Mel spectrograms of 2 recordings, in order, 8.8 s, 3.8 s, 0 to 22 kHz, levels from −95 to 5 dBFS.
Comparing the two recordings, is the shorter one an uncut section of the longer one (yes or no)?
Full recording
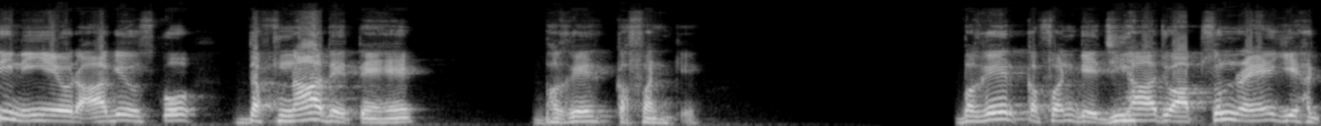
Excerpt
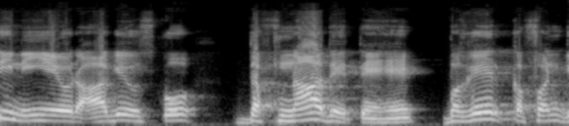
no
